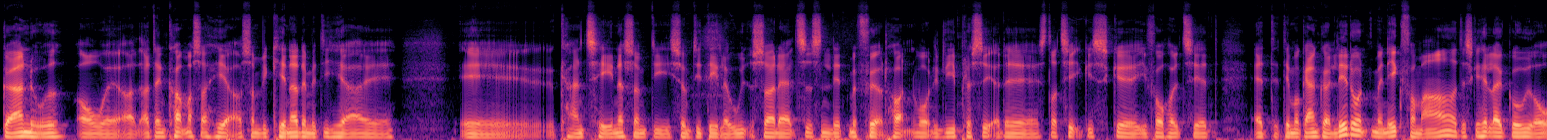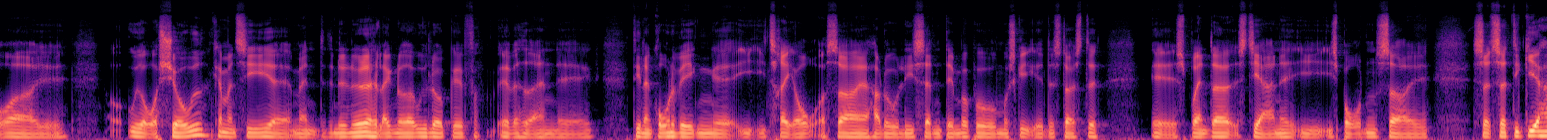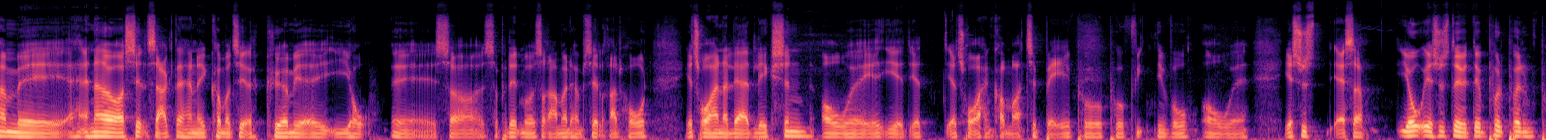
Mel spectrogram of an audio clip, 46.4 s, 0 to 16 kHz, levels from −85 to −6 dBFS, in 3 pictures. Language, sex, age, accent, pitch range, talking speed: Danish, male, 30-49, native, 90-100 Hz, 230 wpm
